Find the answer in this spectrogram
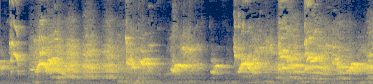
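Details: A rosy-faced lovebird (Agapornis roseicollis) at an exotic bird breeding facility in Campinas gives harsh, shrill squawks and chattering screeches in bursts, loud and high-pitched, with brief pauses between.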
